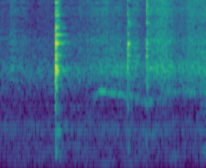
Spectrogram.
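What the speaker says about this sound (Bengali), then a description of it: "উল্টে দিয়ে কড়াইটা উল্টে দিয়ে মাছগুলোকে উল্টে দেব।" Fish being flipped in a hot kadai: a sharp metallic clink of utensil on pan, then softer scrapes and a brief sizzle, close and alone.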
